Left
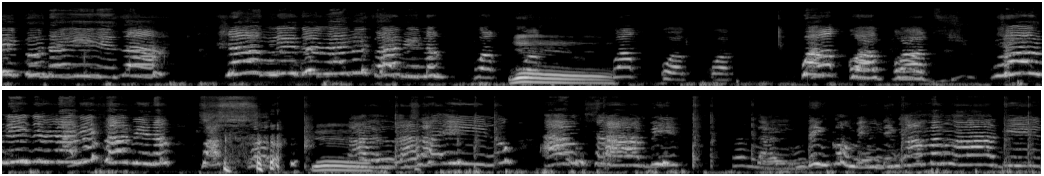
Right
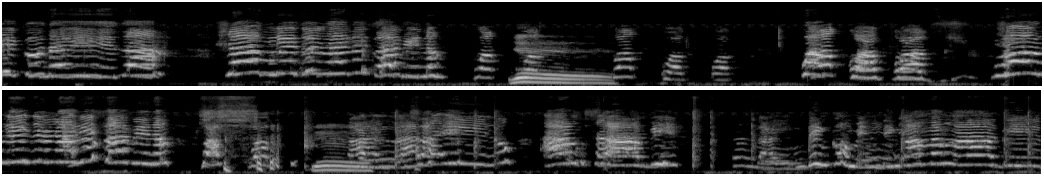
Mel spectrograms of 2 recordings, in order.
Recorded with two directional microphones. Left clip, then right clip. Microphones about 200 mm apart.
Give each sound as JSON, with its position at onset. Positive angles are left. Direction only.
{"t": 0.0, "sound": "child singing", "side_deg": -10}
{"t": 5.5, "sound": "speech", "side_deg": 0}
{"t": 6.0, "sound": "child singing", "side_deg": -15}
{"t": 8.5, "sound": "child singing", "side_deg": -15}
{"t": 13.5, "sound": "speech", "side_deg": 5}
{"t": 13.8, "sound": "a sound", "side_deg": -15}
{"t": 19.4, "sound": "child singing", "side_deg": -15}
